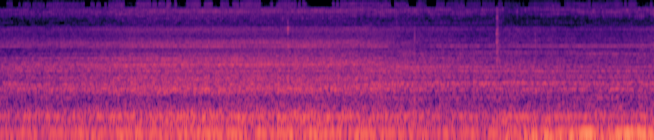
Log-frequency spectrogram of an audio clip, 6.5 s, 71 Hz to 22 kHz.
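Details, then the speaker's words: Oil boiler that keeps locking out and sooting up, first firing after bleeding air from pump (pressure a little low): steady low roar with uneven pulsing rumble, smoke test about 7; poor combustion. "okay so first smoke test is not very good I'm going to go that's going to be about five or six maybe even a seven yeah it's about seven so it's not very good at all"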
